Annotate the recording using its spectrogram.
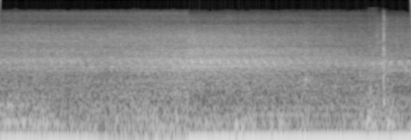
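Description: Land Rover engine heard from inside the cab, running steadily as the vehicle is driven. About a second in, the engine note drops briefly, then picks back up.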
